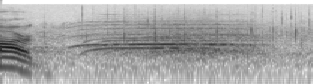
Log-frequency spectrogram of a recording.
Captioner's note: applause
